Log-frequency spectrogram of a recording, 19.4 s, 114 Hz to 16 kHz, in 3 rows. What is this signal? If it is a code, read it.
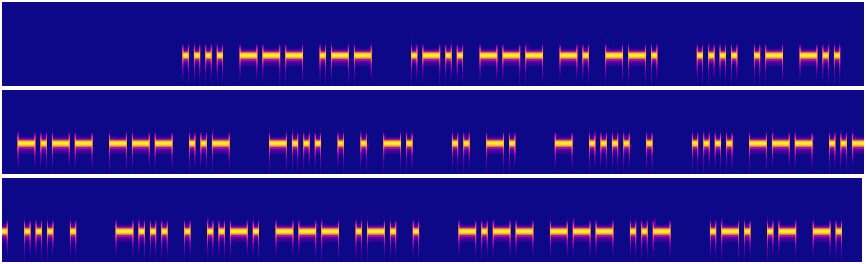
Morse code, heard as a keyed tone, about 28 wpm, 700 Hz. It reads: HOW LONG HAD YOU BEEN IN THE HOUSE BEFORE YOU RAN
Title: Sentences from Top 1000 Words - Review Part 3 - 28wpm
